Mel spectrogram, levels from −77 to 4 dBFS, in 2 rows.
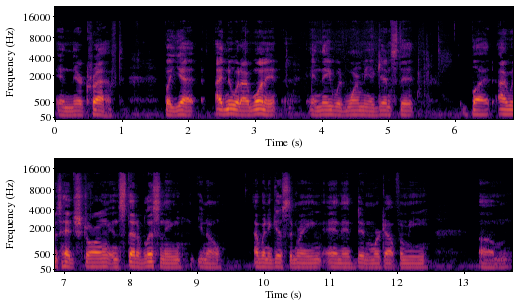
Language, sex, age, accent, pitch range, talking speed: English, male, 30-49, American, 105-120 Hz, 170 wpm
